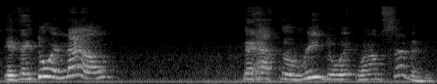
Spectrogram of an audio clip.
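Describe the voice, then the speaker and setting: A woman's voice: high-pitched, lively intonation, normal speed, a little mellow. A woman in her fifties chatting on a livestream, blunt and emphatic, repeating her points. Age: 50s. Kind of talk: casual livestream chat. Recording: echoey room with faint hum.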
